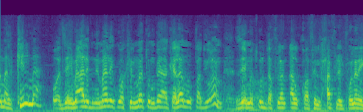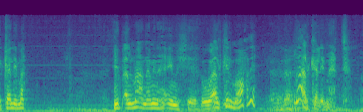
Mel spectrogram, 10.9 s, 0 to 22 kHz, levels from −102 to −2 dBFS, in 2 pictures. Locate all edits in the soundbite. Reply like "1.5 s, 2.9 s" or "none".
9.9 s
